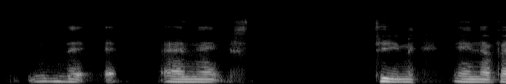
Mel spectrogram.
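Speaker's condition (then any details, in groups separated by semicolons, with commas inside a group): Cerebral palsy; unable to walk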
